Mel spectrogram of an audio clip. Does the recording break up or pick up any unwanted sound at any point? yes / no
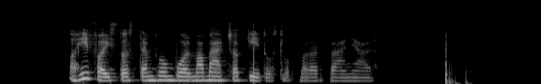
yes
